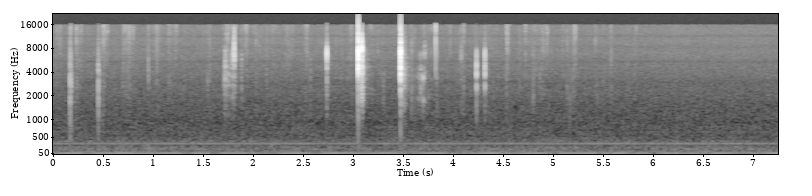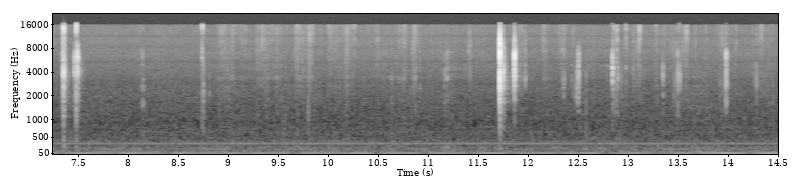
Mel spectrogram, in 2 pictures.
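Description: Small plastic bottles and their screw caps clicking and tapping as they are handled: scattered light clicks, with a few sharper ones about three seconds in, around seven and a half seconds and near twelve seconds, over a faint steady hum.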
